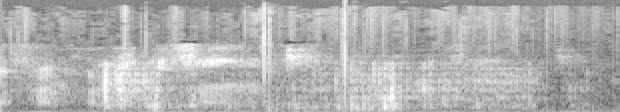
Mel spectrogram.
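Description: A person's voice speaking quietly, with a few sharp clicks about a second in.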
